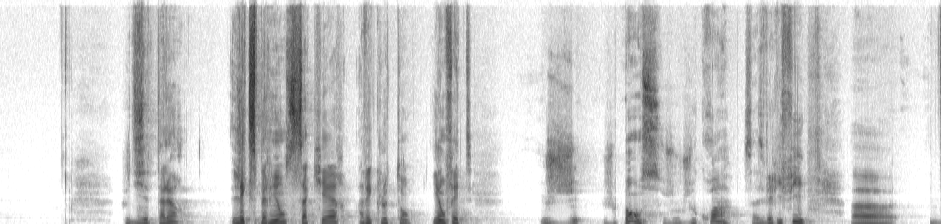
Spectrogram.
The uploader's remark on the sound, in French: Enregistré à l'église CVV, le 25/07/2021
